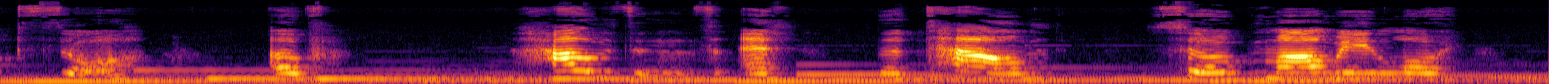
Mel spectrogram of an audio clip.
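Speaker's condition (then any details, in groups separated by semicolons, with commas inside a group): Cerebral palsy; uses crutches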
